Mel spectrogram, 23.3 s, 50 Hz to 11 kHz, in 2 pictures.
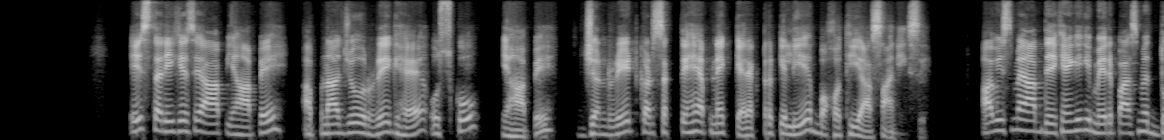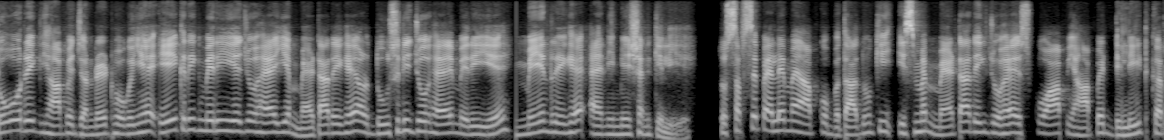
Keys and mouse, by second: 2.7-4.4 middle drag, 8.1-9.4 middle drag, 11.9-13.2 middle drag, 14.5-15.1 middle drag, 16.7-19.5 middle drag.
